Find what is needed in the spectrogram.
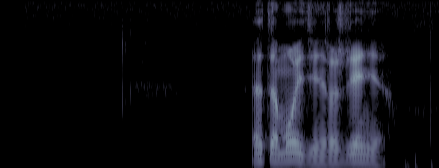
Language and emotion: Russian, neutral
